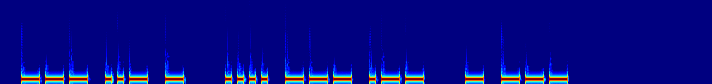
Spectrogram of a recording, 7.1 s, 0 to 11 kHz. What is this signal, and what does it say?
Morse code, heard as a keyed tone, about 20 wpm, 700 Hz. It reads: OUT HOW TO
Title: Sets of 6 Words - 20wpm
